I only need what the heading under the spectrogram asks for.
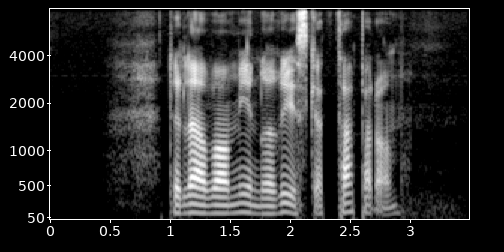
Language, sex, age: Swedish, male, 35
